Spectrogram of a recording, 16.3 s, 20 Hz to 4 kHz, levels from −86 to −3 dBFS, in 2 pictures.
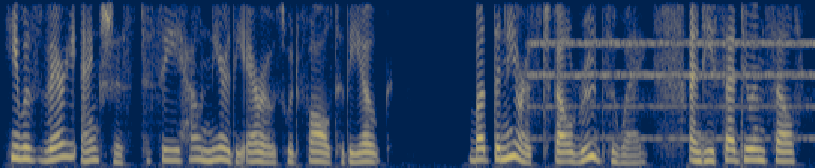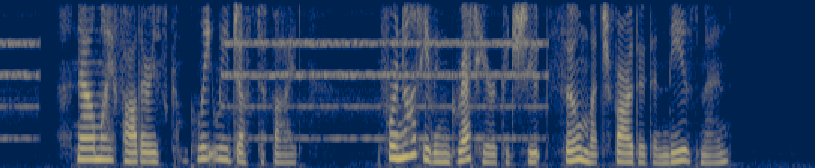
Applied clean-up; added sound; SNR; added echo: none; Organ; 14 dB; none.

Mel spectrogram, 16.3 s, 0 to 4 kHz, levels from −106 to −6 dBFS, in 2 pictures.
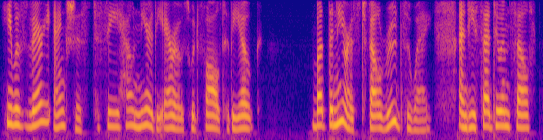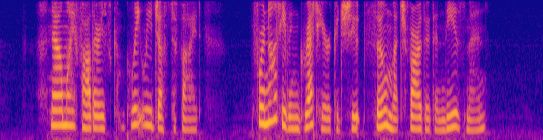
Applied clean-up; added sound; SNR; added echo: none; none; none; none.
